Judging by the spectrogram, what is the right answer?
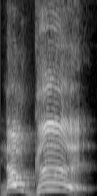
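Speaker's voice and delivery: ordinary talk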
